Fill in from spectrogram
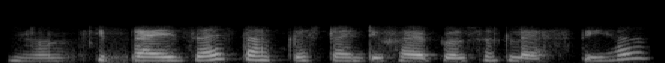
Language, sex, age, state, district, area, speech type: Kashmiri, female, 18-30, Jammu and Kashmir, Pulwama, rural, conversation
